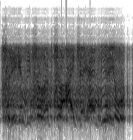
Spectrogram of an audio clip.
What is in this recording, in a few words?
evac, dialogs german; midway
